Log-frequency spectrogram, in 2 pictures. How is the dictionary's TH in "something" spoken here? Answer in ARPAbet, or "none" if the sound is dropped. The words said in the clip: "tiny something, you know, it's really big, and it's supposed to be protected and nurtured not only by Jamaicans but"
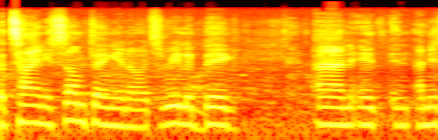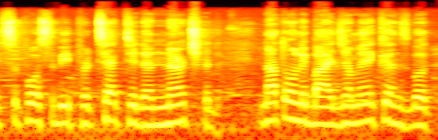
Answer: TH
